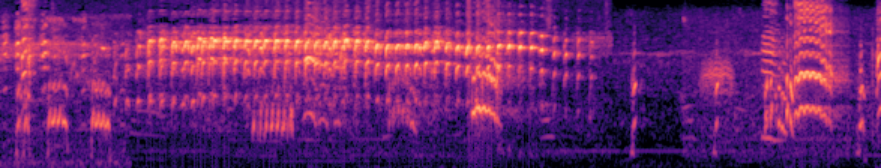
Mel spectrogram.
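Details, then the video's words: Rail calls used at night as a lure for net trapping migrating birds in August: a long buzzy, rattling trill held for about three seconds, with sharp short calls before and after it. Other birds call in the background. "Tiếng Quốc Mốc , Cuốc Bèo Trích Ré Tơ Bẫy Lưới Đêm Chim Di Cư"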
